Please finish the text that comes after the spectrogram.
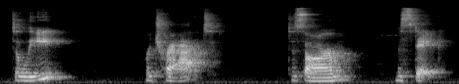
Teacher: we're actually stressing if you think about it the most important part of that word which is the root word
